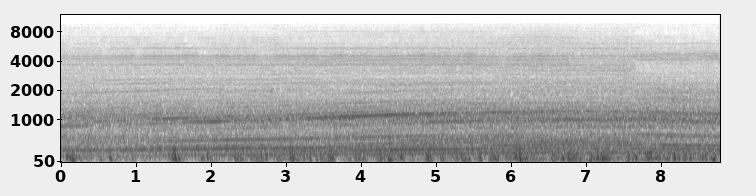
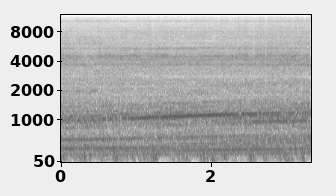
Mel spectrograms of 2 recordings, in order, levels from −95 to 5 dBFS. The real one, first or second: first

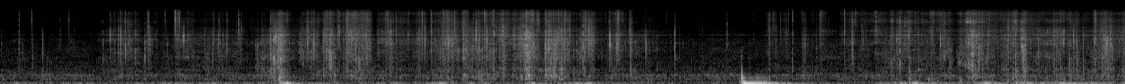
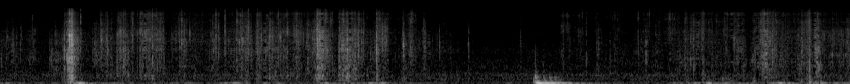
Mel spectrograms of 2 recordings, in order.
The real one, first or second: second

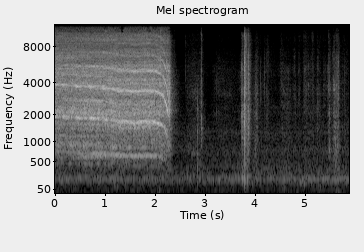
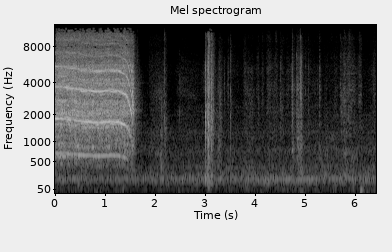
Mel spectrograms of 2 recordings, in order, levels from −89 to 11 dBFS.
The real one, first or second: second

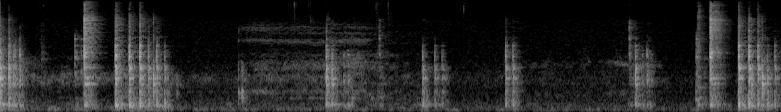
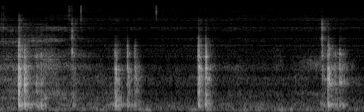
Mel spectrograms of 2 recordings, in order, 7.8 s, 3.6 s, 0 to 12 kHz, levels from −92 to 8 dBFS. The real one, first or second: first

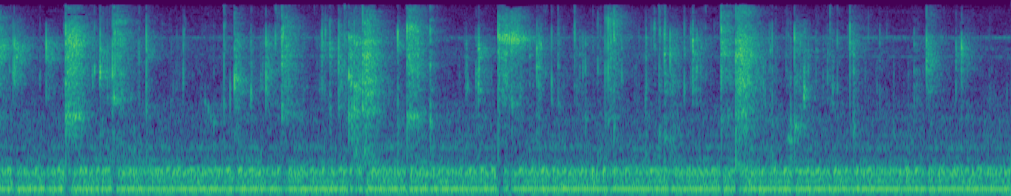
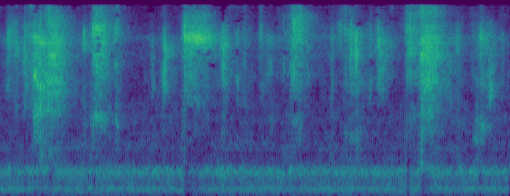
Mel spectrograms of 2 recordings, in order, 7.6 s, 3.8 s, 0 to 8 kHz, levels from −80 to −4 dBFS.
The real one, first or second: first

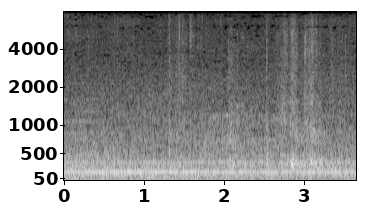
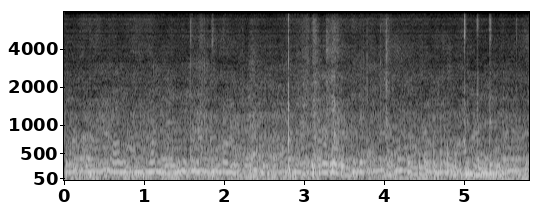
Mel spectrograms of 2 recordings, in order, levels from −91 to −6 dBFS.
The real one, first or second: first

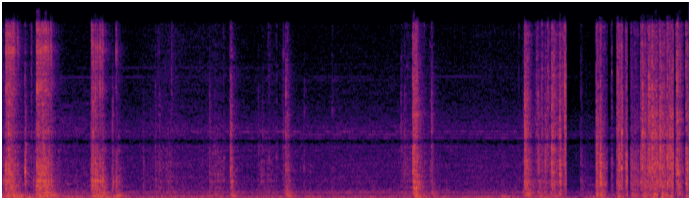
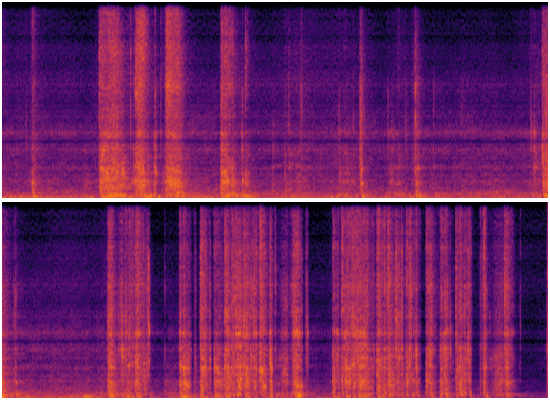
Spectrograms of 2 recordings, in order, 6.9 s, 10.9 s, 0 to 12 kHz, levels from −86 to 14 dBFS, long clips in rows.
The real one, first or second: first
